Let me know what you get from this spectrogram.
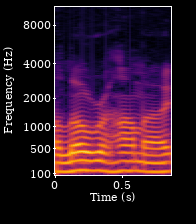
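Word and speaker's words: Lo-ruhamah: in verse 6 name her lo rouhama now Lo rahama is simply the the Hebrew Hebrew words this is the way we would pronounce it in Hebrew it means no mercy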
